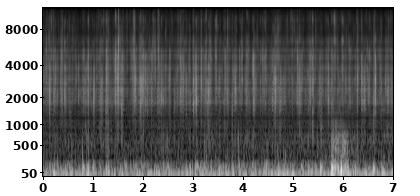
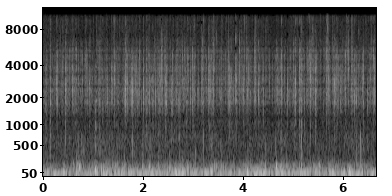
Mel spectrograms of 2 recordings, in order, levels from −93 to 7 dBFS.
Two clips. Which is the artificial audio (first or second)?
first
